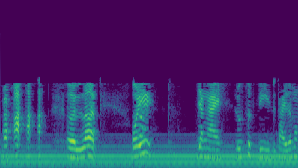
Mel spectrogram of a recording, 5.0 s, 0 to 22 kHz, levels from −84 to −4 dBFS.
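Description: Speech runs the whole way through this recording, and two faults sit under all of it from start to finish. The first is a mains hum: a steady low tone at 50 Hz, sitting only around 10 dB below the speech, so it stays clearly audible as a drone beneath the talking and fills every pause. It points to power-line leakage through a ground loop or a nearby transformer. On a spectrogram it shows as an unbroken horizontal line at 50 Hz across the full width. On the waveform the gaps between phrases never fall flat but carry a continuous low ripple. The second is heavy damage from AAC compression, likely AAC-LC at a very low bitrate, around 16 kbps. Nothing is left above 3.6 kHz, so the speech sounds dull and boxed-in, with a smeared, warbling, fizzy edge on sustained sounds and sibilants. The codec quantises the spectrum coarsely against a hearing model and drops or approximates the detail it judges least important. 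On a spectrogram everything stops at a hard ceiling at 3.6 kHz, and the region below it looks patchy, with holes or noise-filled blocks in place of clean harmonic detail.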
